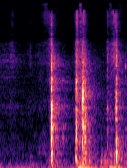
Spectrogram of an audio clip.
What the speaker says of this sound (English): One more shuffle, I don't know why, but one more shuffle.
